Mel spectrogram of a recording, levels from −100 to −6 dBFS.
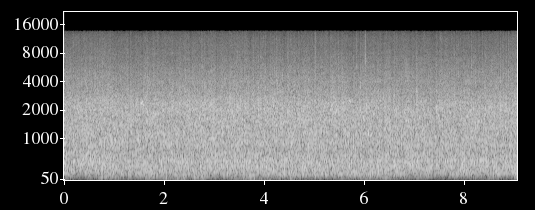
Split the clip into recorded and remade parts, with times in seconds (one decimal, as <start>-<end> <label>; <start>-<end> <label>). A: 0.0-3.7 remade; 3.7-5.0 recorded; 5.0-9.1 remade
